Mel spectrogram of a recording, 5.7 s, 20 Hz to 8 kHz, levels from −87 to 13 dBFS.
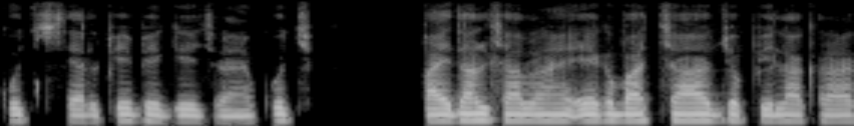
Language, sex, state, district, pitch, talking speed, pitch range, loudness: Hindi, male, Bihar, Jamui, 105 Hz, 190 wpm, 100-110 Hz, -19 LUFS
